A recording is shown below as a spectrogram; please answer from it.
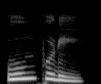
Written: ಓಂಪುಡಿ

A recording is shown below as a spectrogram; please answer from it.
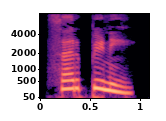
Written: ಸೀರ್ಪನಿ

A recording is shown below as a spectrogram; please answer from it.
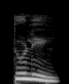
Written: ತುಳಿಲ್

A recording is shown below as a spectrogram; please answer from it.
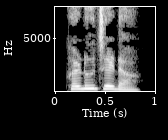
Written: ಕಡುಜಡ

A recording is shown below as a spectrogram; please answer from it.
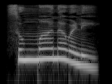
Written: ಸುಮ್ಮಾನವಳಿ

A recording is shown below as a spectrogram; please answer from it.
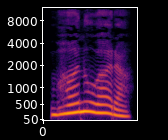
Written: ಬಣ್ಣವೇರು

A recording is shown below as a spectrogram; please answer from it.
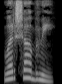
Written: ವರ್ಷಾಭ್ವಿ

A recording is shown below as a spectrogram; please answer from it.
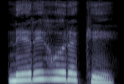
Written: ನೆರೆಹೊರಕೆ

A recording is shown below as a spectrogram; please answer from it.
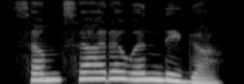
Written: ಸಂಸಾರವಂದಿಗ

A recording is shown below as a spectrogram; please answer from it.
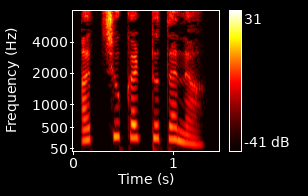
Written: ಅಚ್ಚುಕಟ್ಟುತನ

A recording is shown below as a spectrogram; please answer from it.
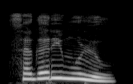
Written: ಸಗರಿಮುಳ್ಳು

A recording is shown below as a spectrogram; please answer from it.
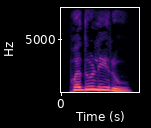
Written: ಪದುಳಿರು

